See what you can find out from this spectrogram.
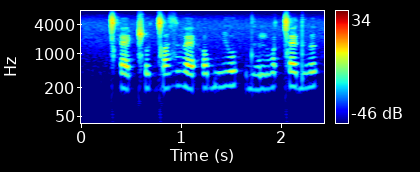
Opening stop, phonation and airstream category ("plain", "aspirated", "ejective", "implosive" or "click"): click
